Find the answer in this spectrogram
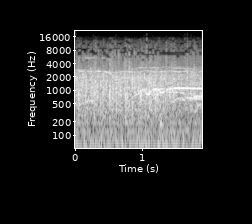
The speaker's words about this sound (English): The Love Club applauds.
